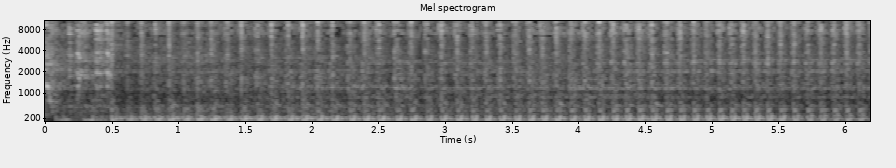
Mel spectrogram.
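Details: CFMoto CForce ATV after throttle set screw readjusted and locked with hot glue so it won't back out; steady thumping idle about eight beats a second, settling right after start and holding evenly; normal idle.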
